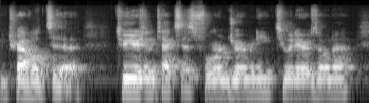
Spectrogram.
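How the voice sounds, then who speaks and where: A man talks at a very fast pace in a medium pitch. Audible room echo is present. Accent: American. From Northern California, US. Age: 20s. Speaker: Air Force member giving a personal video introduction. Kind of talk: personal monologue to webcam. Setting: recorded on webcam. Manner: casual, with many filler words.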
